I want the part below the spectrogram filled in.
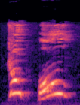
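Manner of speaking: very high, loud shout upward. Acted. Badger shouts to Mole up the tree, loud. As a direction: call up to the treetop. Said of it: "shouted Badger".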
